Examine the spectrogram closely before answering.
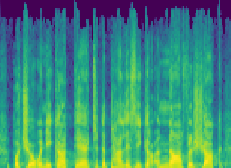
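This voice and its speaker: This woman has an Irish accent. She talks at a medium pitch. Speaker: comedian. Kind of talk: comic monologue.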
